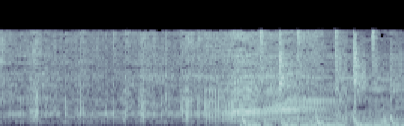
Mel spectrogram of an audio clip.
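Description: A powerful motorcycle engine runs with a rough, pulsing rumble, then revs up partway through into a louder, sustained drone with a wavering pitch.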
